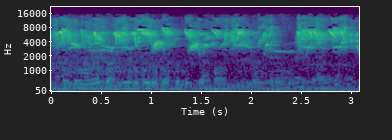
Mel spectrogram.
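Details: Javan bush lark of the Parva type, a trophy-winning singing-contest bird from Cilacap, Indonesia, pouring out fast high chirps and buzzy trilled phrases in short bursts with brief dips, with quiet background voices.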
